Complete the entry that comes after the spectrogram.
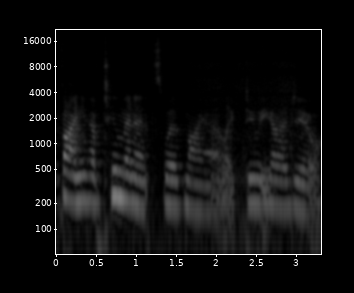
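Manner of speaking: usual speaking voice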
